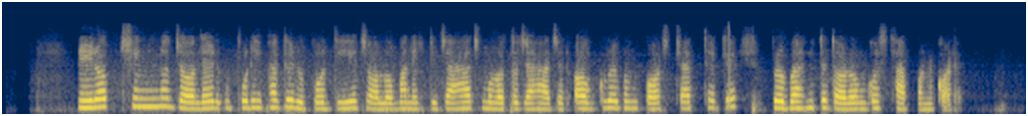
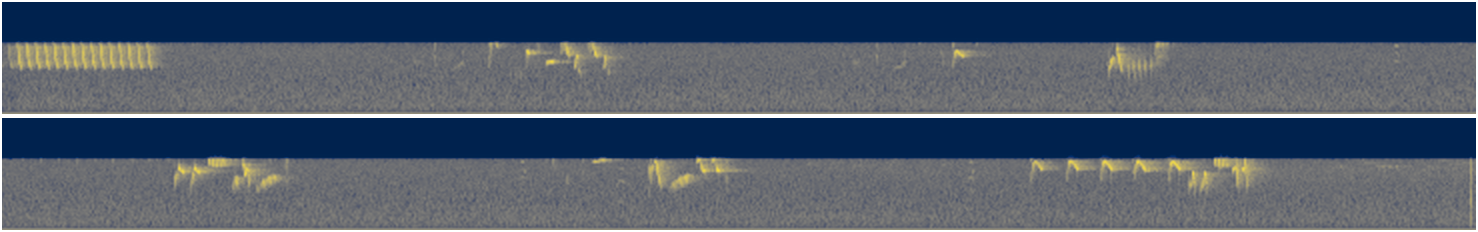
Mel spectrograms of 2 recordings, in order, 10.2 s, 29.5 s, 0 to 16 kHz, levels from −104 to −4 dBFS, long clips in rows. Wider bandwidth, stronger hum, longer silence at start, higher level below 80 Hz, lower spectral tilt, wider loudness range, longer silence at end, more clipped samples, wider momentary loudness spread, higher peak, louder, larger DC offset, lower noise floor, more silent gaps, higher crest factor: first, 5.8 kHz vs 4 kHz; neither; first, 0.75 s vs 0.05 s; first, -62 dBFS vs -70 dBFS; first, -9.5 dB/octave vs 5.5 dB/octave; second, 2 LU vs 14 LU; second, 0.7 s vs 2.1 s; neither; second, 9 LU vs 18 LU; about the same, -2 dBFS vs -2 dBFS; about the same, -18 LUFS vs -17 LUFS; second, under 0.1% vs 0.4%; first, -59 dBFS vs -48 dBFS; neither; second, 16 dB vs 24 dB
